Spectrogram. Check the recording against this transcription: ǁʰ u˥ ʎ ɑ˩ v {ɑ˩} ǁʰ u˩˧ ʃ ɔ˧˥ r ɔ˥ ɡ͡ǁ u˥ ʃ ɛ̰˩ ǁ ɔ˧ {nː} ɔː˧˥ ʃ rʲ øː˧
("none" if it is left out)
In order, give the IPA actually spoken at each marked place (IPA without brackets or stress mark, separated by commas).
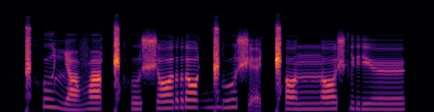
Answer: ɑ˧, nː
